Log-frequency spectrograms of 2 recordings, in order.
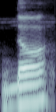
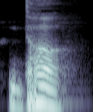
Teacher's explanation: જરૂરી છે અંદરથી પ્રયત્નપૂર્વક બોલાય ત્યારે ઢ બોલાશે પછી દો જોઈએ દ ની બોલવા માટે કોઈ વિશેષ પ્રયત્નની જરૂર નથી આ ધ બોલવા માટે પણ પ્રાણ પૂરવું જરૂરી છે અંદરથી પ્રયત્નથી બોલાશે એવું છે જુઓ દ અને ધ ટ્રાય કરી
